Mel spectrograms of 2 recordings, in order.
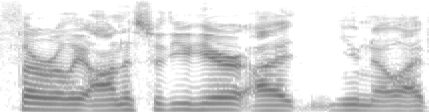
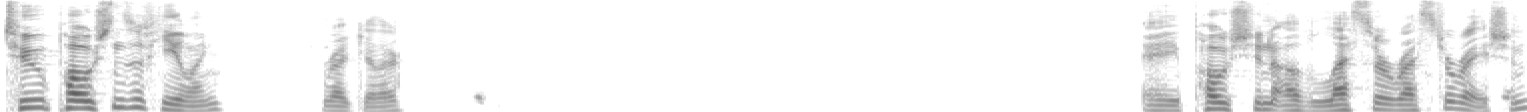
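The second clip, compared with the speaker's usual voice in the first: slow, deliberate, paced out word by word. Listing the items found in the box for the players: talking slowly. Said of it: "I'm gonna talk slowly".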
